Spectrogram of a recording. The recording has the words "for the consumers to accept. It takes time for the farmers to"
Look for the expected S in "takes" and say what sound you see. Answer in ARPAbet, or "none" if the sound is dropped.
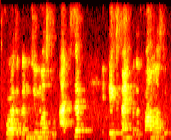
S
